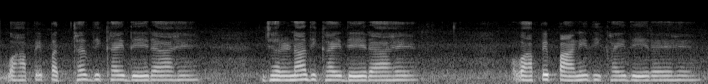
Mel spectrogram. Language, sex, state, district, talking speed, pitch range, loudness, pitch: Hindi, female, Maharashtra, Nagpur, 160 wpm, 200-210 Hz, -16 LUFS, 205 Hz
